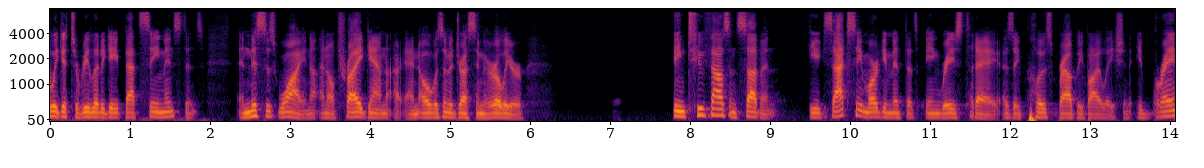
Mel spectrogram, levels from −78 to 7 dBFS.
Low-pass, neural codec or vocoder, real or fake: 7.2 kHz; codec, 16 kHz, 0.5 kbps, FunCodec, trained on LibriTTS, 25 frames a second; fake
